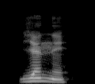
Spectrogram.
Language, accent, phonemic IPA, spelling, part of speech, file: French, France, /bjɛ̃ ne/, bien né, adjective, LL-Q150 (fra)-bien né.wav
- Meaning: noble, highborn, well-born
